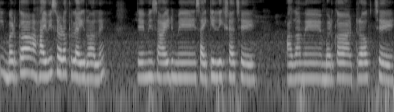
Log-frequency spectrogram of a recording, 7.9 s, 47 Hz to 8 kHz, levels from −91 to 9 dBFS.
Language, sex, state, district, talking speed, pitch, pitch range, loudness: Maithili, female, Bihar, Darbhanga, 120 wpm, 225 Hz, 220-240 Hz, -26 LUFS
